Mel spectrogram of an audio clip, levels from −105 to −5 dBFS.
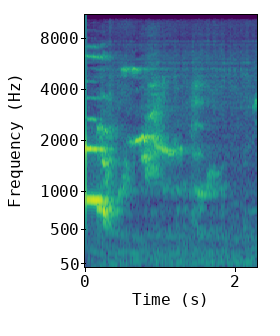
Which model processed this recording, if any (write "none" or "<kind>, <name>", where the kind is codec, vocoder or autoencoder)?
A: autoencoder, DAC-VAE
